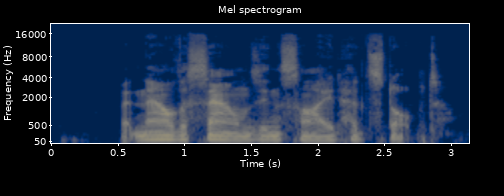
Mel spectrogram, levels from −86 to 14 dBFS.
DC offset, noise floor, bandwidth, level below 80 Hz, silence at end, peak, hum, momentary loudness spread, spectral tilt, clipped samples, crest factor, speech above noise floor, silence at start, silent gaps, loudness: under 0.1%; -70 dBFS; 16.5 kHz; -52 dBFS; 0.2 s; -8 dBFS; none; 12 LU; -4 dB/octave; under 0.1%; 24 dB; 39 dB; 0.55 s; none; -31 LUFS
